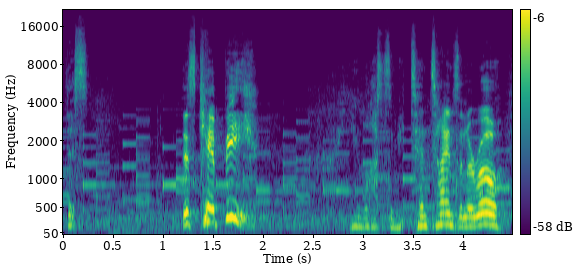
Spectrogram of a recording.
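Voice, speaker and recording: A man's voice: sits high, expressive, unhurried. An actor voicing a mocking, condescending male gambler in a video game, with music underneath. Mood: stunned disbelief.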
